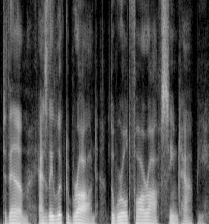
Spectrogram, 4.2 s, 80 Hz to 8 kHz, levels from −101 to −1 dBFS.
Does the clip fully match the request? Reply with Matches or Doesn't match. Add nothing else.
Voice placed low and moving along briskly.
Doesn't match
